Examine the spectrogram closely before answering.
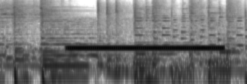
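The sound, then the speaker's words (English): One long, steady mid-pitched ringback tone sounds as a telephone call is placed to a bait shop, lasting about two seconds over a busy background before stopping. “So let's head to the eastern end of the UP and dial up Mick here at Mick's Bait Shop in Curtis.”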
